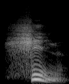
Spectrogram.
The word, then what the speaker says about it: Shin: Alors, Kin, apparemment ça se prononce Shin.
